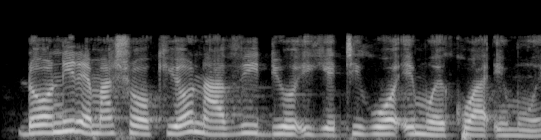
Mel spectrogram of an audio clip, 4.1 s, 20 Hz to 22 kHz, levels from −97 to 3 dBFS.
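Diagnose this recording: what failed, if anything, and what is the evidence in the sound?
The Bluetooth radio link dropped out with concealed Bluetooth headset packet loss around 2.53 to 2.59 s. That's a few short gaps over about 60 ms, the longest near 15 ms, papered over by repeating recent waveform, so you get a buzzy smear against the light mSBC graininess.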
